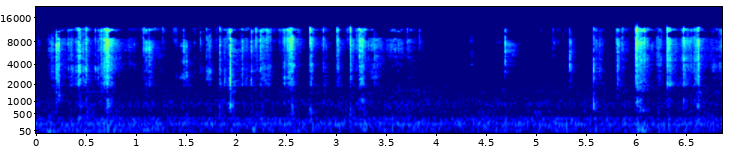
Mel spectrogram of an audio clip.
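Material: Soap.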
